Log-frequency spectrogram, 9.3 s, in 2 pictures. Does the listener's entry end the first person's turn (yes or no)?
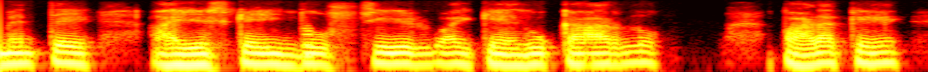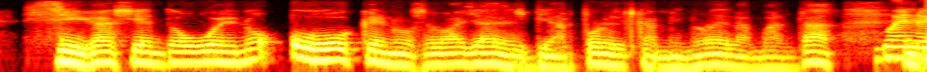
yes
